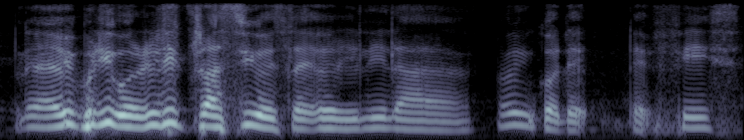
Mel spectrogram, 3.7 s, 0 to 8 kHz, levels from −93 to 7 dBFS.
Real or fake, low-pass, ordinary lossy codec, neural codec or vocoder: fake; 7.2 kHz; none; vocoder, 22.05 kHz, 80 mel bands, WaveNeXt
